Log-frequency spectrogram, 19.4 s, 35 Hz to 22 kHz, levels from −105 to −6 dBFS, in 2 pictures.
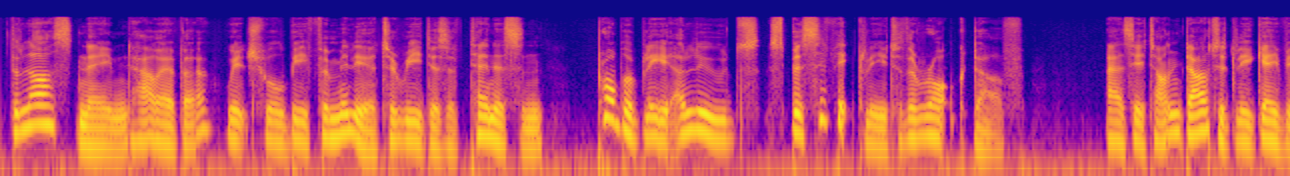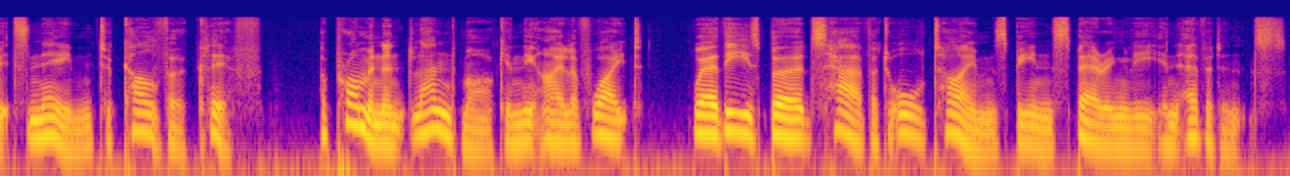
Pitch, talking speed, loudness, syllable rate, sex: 135 Hz, 145 wpm, -19 LUFS, 4.6 syllables/s, female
